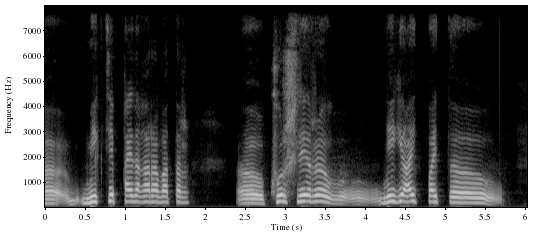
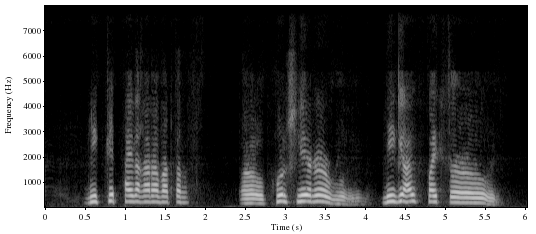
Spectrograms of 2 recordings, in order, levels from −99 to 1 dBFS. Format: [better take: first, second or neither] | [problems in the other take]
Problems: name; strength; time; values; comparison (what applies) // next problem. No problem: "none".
first | noise reduction (neural mask model DeepFilterNet 3)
